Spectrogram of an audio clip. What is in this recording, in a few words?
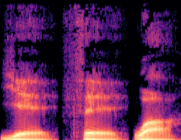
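"yethewa", concatenated syllables; Affixing experiment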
